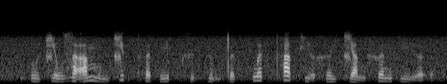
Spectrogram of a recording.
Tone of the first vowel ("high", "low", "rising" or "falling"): rising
